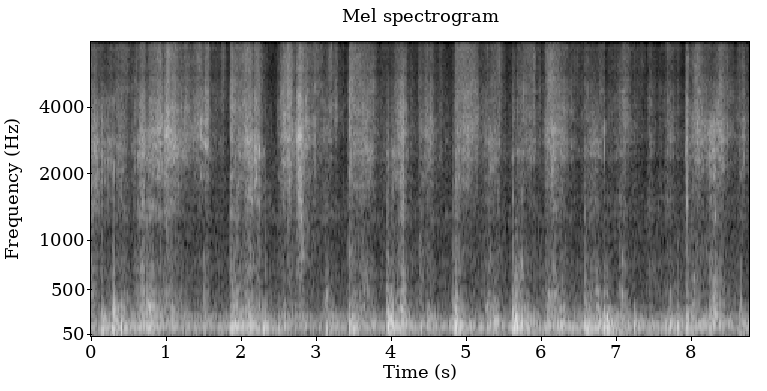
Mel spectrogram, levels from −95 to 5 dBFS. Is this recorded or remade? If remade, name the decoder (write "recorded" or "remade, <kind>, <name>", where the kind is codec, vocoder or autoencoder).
remade, codec, DAC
